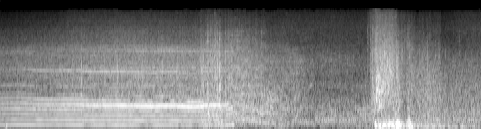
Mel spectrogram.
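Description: A chainsaw cuts branches from an oak tree felled for Notre Dame. Its steady, buzzing engine drone runs for about two seconds and then stops, and a loud, brief crash follows.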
